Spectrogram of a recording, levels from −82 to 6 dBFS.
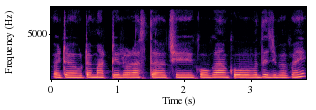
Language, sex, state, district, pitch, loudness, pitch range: Odia, female, Odisha, Khordha, 240 Hz, -12 LUFS, 235-245 Hz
